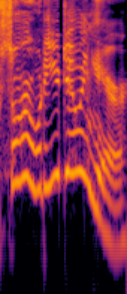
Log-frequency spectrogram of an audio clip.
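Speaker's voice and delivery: squeaked out, way up high. Acting out Mickey's line on finding Sora there, in a bad Mickey Mouse voice. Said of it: "That's not a good Mickey".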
